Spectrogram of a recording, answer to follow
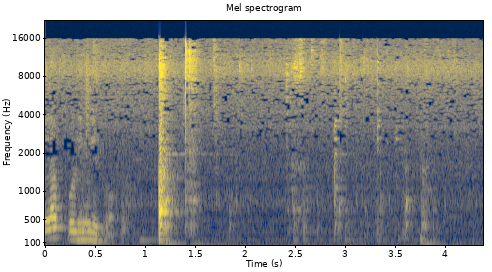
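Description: A spatula stirring thick ragi (finger millet) dough in a steel pot, with a few sharp knocks of the spatula against the pot; the loudest knock comes just after a second in, with smaller ones near the end.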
